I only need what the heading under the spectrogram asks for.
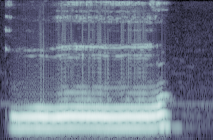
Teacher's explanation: واو ساکن سے پہلے پیش آ رہا ہے، واو مدہ ہو رہا ہے، لہذا واو مدہ کو ایک الف یعنی 2 حرکات کے برابر کھینچ کے پڑھیں گے۔ واو ساکن سے پہلے پیش کو ہونٹوں کی گولائی کے ساتھ ادا کر کے پڑھیں گے۔ قوف، واو، پیش قو۔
